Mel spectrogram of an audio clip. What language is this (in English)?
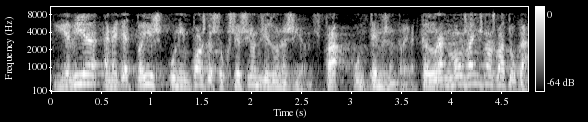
Catalan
